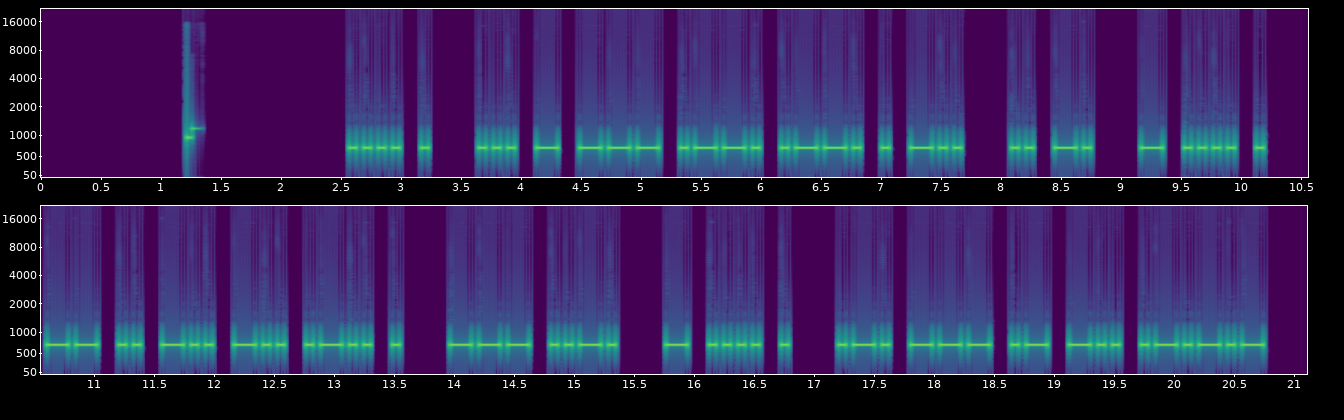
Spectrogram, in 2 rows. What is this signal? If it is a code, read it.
Morse code, heard as a keyed tone, about 20 wpm, 700 Hz. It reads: HE STOPPED IN THE MIDDLE OF THE ROAD.
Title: Sentences with 3-Word Phrases - 20wpm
